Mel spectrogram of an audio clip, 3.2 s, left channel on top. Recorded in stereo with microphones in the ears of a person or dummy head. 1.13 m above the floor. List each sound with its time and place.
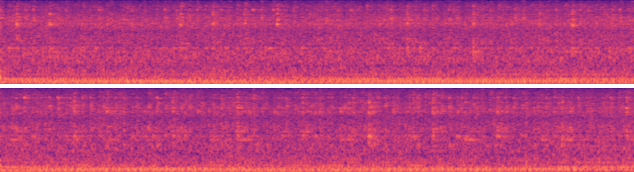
Only background noise.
